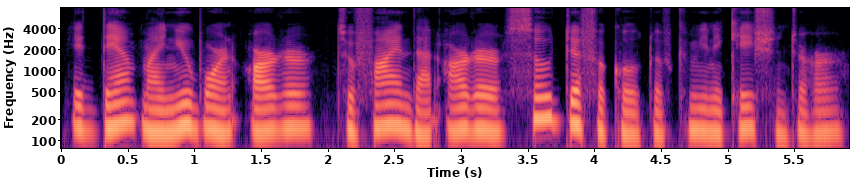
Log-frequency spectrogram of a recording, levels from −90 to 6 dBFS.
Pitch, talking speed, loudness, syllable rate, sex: 145 Hz, 160 wpm, -19 LUFS, 4.6 syllables/s, male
